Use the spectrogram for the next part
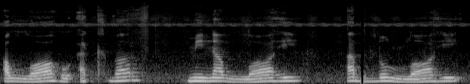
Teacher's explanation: لام تفخیم کی مثال اللہ اکبر، من اللہ، عبد اللہ، یہاں سب جگہ الف اللہ کا لام تفخیم سے ادا کریں گے کیونکہ اس لام سے قبل زبر یا پیش ہے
